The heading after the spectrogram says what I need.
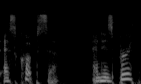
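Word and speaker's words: S.Coups: Starting with Eskuz, as he is the leader of 17, and he is the leader of the hip hop unit, pronounced as Eskopse, and his birth name is Chesing.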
